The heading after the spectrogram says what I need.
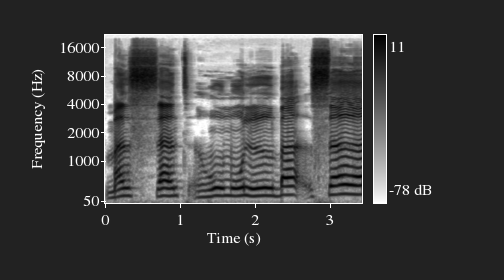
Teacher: Hamzah mati, suara tertahan.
